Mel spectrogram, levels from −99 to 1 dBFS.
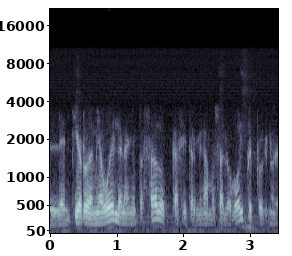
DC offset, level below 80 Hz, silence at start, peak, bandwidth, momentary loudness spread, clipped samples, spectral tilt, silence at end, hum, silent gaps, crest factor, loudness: under 0.1%; -62 dBFS; 0 s; -12 dBFS; 10 kHz; 12 LU; under 0.1%; -7.5 dB/octave; 0 s; none; none; 16 dB; -29 LUFS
